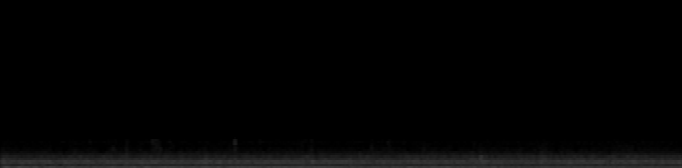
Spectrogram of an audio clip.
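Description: A vehicle engine rumbles steadily as it drives slowly over rough dirt.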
